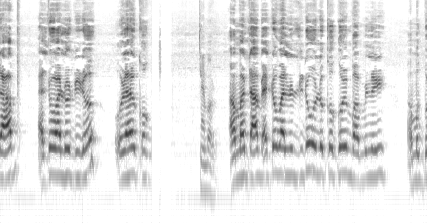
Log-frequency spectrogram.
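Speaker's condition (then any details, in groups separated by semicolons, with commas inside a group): Cerebral palsy; present from birth, could not walk at six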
